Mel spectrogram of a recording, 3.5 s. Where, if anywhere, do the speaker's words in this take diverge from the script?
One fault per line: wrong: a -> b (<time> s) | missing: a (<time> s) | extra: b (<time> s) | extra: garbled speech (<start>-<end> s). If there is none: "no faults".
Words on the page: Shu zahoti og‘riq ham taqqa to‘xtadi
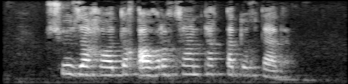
no faults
